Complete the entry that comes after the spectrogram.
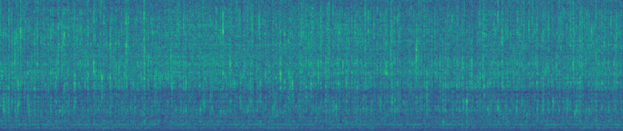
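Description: A running swamp cooler with water flowing over its cooling pads makes a steady, even rush of water under a low mechanical hum, constant and close throughout.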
